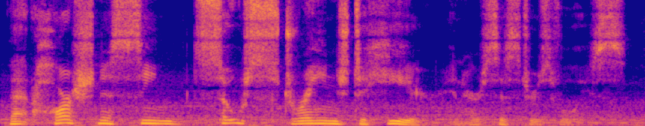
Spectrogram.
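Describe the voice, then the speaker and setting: A man giving measured, theatrical narration of a fantasy audiobook. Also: fairly high pitch, very animated, slight background noise.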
